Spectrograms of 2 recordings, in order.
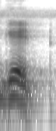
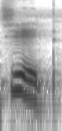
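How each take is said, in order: First: The word begins with a hard g sound. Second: The word begins with a j sound. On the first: The speaker calls it right. "गेट म्हणतो आपण याला" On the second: The speaker calls it wrong. "जेट असा नसतो करायचा"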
